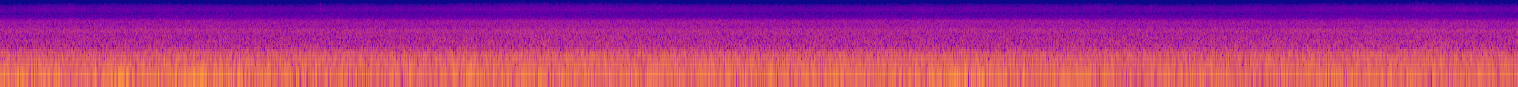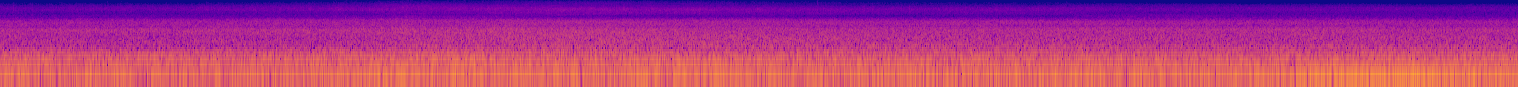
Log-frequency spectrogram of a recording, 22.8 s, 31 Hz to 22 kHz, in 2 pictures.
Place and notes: Wai'ao, Toucheng Township - Sound of the waves
Sound of the waves, Binaural recordings, Zoom H4n+ Soundman OKM II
